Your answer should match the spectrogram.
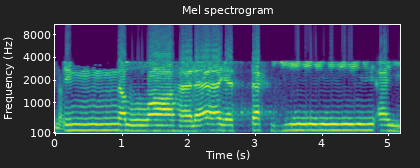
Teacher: سكن الحاء وبين الياء. إن الله لا يستحيي أن، لا تضغط على الياء، إذا ضغط عليها يعني صارت يعني شديدة جدا.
